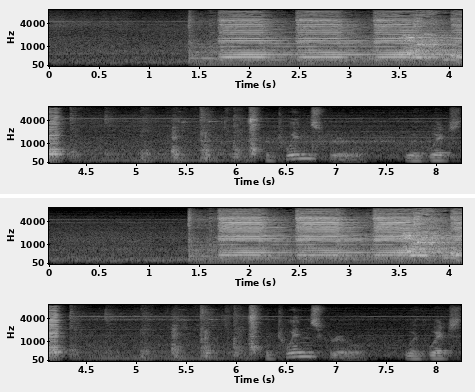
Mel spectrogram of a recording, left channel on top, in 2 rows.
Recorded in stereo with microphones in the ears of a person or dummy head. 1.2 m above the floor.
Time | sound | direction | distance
1.4 | an alarm | 20° right (ahead or behind) | 0.6 m
4.3 | running footsteps | 10° right (ahead or behind) | 1.3 m
6.3 | a man speaking | 5° right (ahead or behind) | 0.8 m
